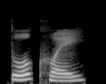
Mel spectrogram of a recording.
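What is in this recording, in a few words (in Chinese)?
"夺魁", Mandarin; chinese flashcards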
